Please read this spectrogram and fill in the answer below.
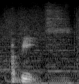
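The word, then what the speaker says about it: apizza: a pizza it's pronounced a beats most likely because of the heavy Northern Italian Neapolitan accents transforming basically L Pizza which with have been the way it was written into Ab Beats as the pizza makers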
